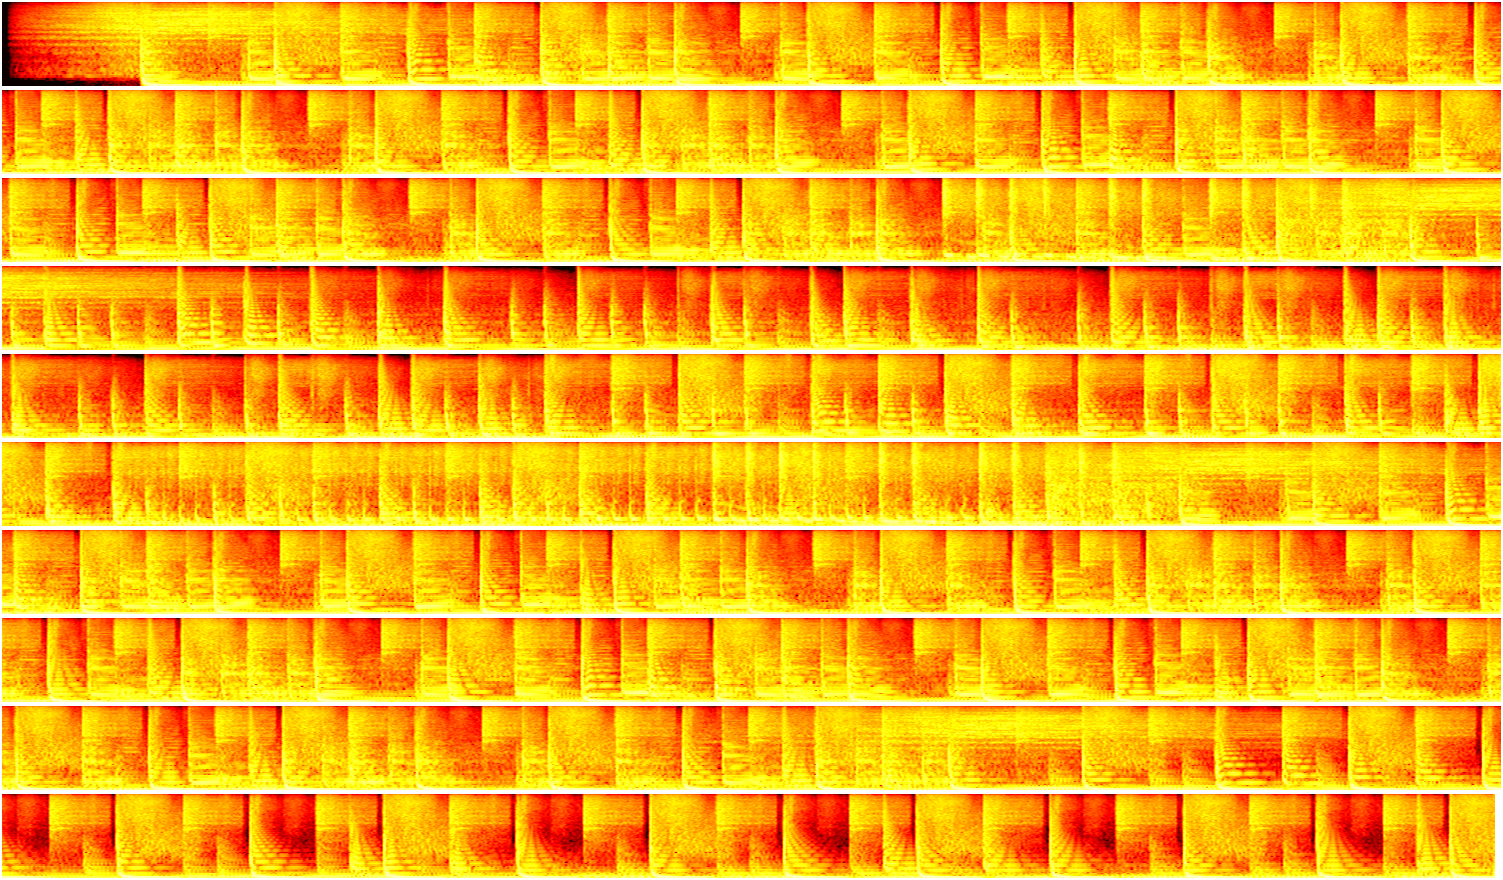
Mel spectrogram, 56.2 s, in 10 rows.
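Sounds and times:
synthwave background music: 0:00.4 - 0:56.1.

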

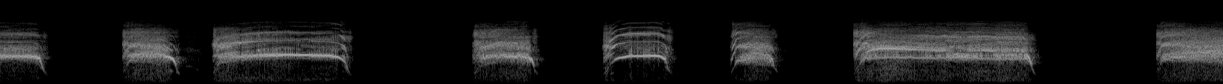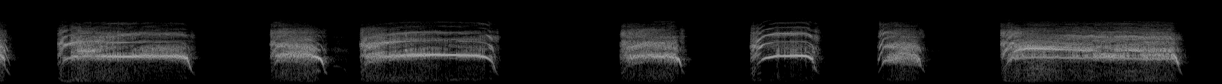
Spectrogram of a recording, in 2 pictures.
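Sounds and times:
children screaming in fear: 0:00.0 - 0:00.6, 0:01.2 - 0:03.6, 0:04.7 - 0:05.4, 0:06.0 - 0:07.8, 0:08.5 - 0:10.4, 0:11.6 - 0:14.2, 0:14.9 - 0:17.3, 0:18.4 - 0:19.2, 0:19.8 - 0:21.6, 0:22.2 - 0:24.2.

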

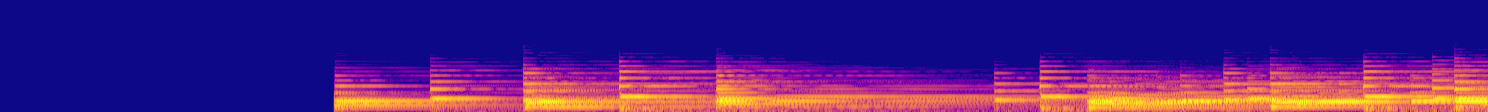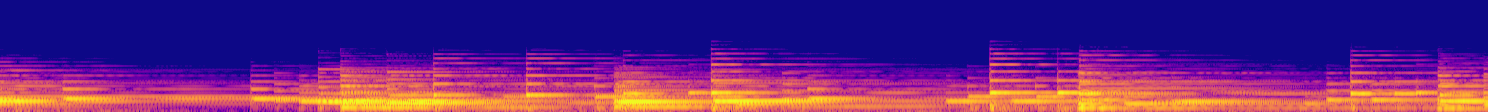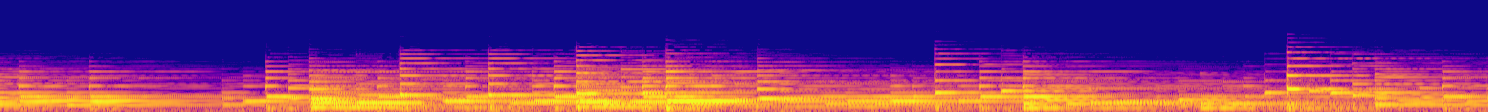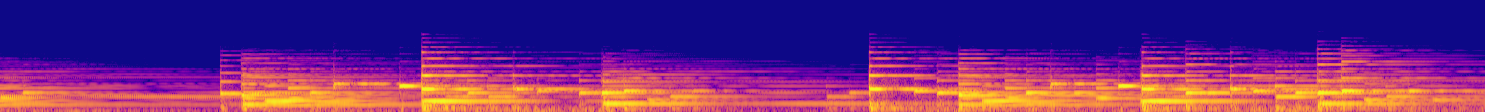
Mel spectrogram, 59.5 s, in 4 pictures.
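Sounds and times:
piano cover: 0:03.4 - 0:59.4.

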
